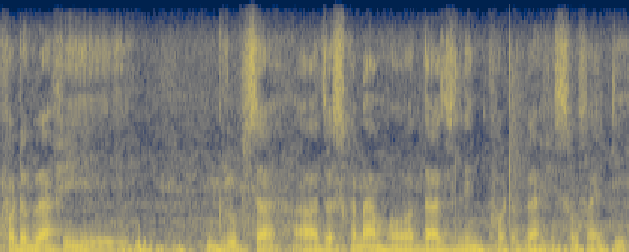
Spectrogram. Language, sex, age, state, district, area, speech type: Nepali, male, 18-30, West Bengal, Darjeeling, rural, spontaneous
